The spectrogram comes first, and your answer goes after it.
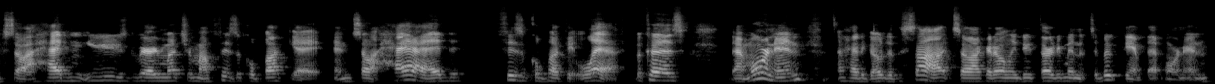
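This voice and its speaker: A woman hosting a casual live stream, a little hoarse from losing her voice, rambling and laughing often as she greets her chat. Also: deep voice. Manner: excitable, reading chat names aloud.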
